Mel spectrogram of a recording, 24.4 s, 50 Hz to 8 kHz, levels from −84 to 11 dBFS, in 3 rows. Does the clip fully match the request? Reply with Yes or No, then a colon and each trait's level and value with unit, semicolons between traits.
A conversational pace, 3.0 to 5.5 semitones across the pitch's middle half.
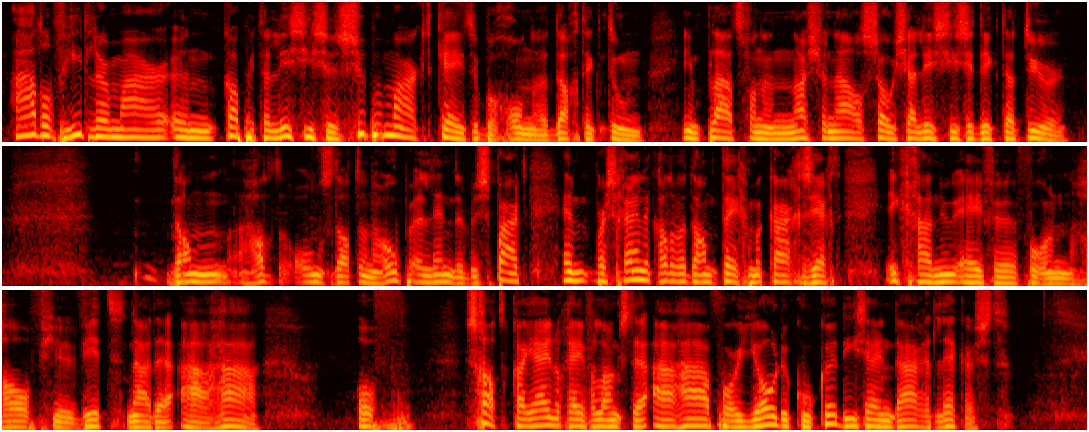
Yes: average, 145 wpm; average, 3.5 semitones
